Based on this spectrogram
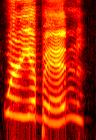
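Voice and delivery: high, loud, slow mock-stern mum; scolding mum. Mum scolding Arthur for being away, high and loud. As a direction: size him up like a nagging mother. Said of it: "she says".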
